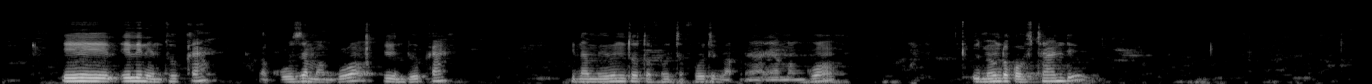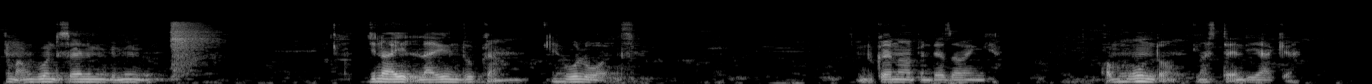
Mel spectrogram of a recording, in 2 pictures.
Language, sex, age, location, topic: Swahili, male, 25-35, Nairobi, finance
